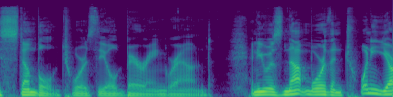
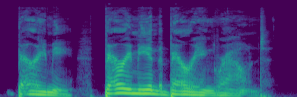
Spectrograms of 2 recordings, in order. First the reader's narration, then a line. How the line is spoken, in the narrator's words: The corpse said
